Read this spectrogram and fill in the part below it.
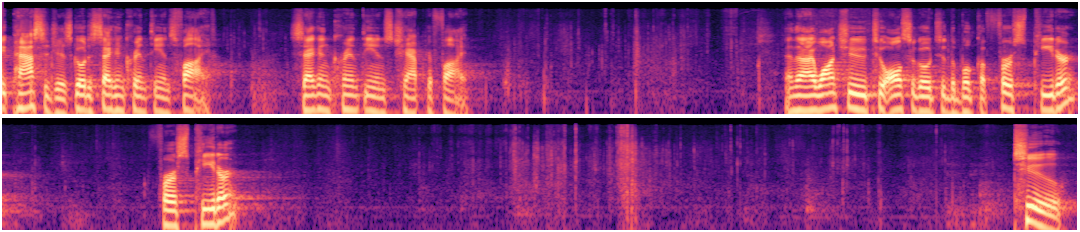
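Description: Book pages rustle as a man turns them.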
